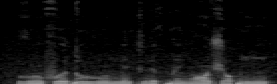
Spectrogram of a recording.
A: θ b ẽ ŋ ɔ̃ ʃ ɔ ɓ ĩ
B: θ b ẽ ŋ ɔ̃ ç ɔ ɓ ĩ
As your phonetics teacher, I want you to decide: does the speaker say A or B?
A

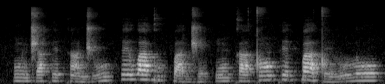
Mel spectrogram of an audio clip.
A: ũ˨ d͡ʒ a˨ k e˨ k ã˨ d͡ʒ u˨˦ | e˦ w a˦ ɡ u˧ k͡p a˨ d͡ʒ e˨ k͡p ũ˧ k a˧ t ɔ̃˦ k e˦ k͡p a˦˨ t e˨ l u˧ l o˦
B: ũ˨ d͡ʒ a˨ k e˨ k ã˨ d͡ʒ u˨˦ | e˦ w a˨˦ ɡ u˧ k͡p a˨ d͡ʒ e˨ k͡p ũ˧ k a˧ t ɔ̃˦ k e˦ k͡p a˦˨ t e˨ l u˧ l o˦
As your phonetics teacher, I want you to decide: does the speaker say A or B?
A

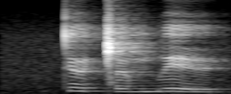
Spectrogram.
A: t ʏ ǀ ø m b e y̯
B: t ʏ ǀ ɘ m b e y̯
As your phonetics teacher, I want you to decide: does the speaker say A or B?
A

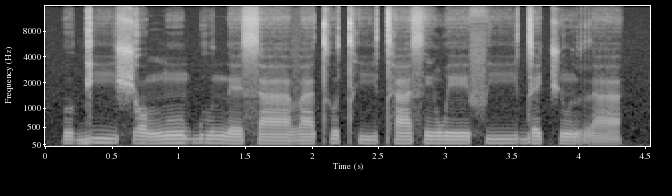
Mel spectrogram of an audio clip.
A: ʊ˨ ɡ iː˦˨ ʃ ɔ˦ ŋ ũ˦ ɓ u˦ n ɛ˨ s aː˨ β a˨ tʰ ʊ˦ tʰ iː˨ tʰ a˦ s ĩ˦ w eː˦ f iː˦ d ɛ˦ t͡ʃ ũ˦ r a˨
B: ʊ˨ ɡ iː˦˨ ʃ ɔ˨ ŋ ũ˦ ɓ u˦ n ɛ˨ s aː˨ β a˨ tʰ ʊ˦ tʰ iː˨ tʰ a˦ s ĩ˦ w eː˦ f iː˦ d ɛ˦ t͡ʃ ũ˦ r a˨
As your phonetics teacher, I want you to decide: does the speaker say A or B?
B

